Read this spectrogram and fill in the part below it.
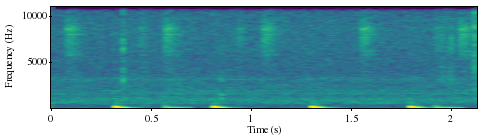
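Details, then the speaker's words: Dayton Audio DC130AS-8 replacement speaker (in a Polk RTI-28) at extremely low volume: soft, clean, even bass thumps with no rubbing at all test points; the voice coil binds only when the cone is pushed hard; normal operation. "Good. Good. Good. Good. We'll try all 8 places. No problems. No problems. No problems."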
